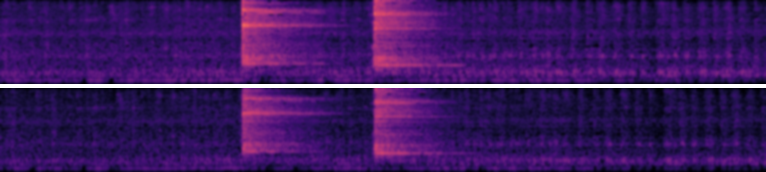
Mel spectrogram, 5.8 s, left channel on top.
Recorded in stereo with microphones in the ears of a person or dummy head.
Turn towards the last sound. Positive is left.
turn(degrees=40)  # may be behind; listen again after turning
